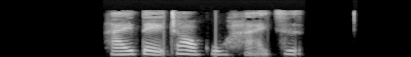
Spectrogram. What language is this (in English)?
Chinese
